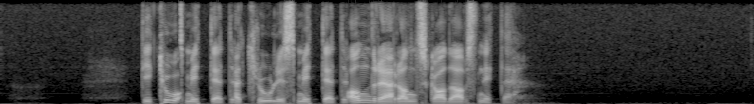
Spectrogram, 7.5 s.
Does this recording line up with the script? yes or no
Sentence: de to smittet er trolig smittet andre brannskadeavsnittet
yes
